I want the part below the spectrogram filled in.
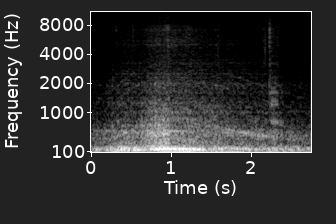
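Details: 2.2 engine after timing chain repair: smooth, even engine hum with a brief rev swell and no rattle or ticking from the timing chain.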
